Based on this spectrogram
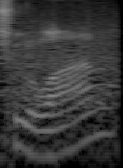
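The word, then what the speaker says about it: Toulon: floor loves the Cubs and Dorothy Reed it's pronounced tulon Illinois t o u l o n as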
